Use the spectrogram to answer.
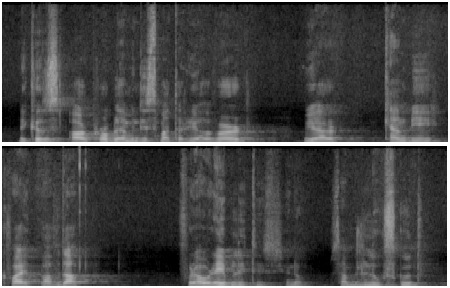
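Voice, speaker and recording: Speaking at a moderate pace, a man has a medium pitch, a dark, mellow tone and monotone, flat intonation. Audible room echo is present. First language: not English; local language of audience not his either. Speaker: Hare Krishna monk and class speaker. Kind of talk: religious lecture on scripture. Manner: halting, hesitant non-native English.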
